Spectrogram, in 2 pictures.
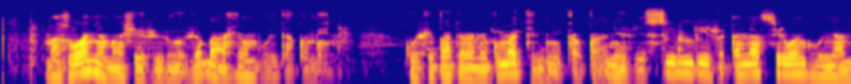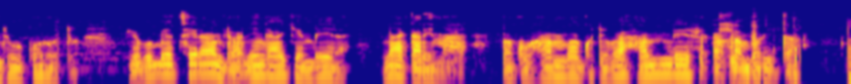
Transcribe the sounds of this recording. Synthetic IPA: mazuwaɲamaʃeʐiɾoʐaɓaːɬamburikakwemeːne | kuʐipataɾane̞kumakrinḭka̰k͡pa̰ne̞ʐisimbiʐakanasirwaŋɡeuɲanʐiukoɾoto | ʐe̞kuɓe̞t͡se̞ɾamutiʋa̰ne̞ŋɡeat͡ʃe̞mbe̞ɾa | naːkaɾemara | pakuɦambakutiʋaɦambe̞ʐa̰kaɬambuɾiːka̰

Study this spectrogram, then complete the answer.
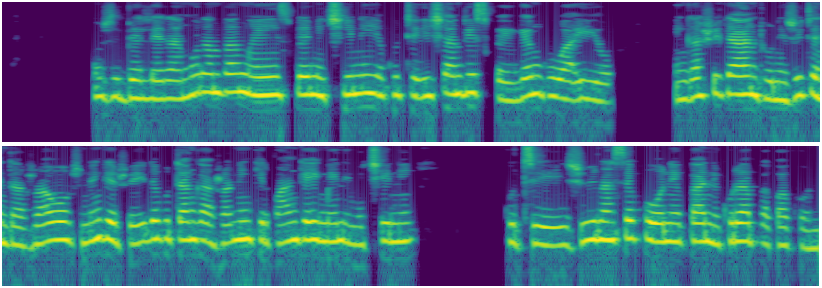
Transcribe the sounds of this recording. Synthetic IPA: muʐibʱe̞ɮe̞ramwuɾambamweiswe̞mit͡ʃinije̞kutiːʃandiswe̞ŋɡe̞ŋɡuʋaijo̞ | iŋɡaʂikantʰune̞ʐite̞ndaʐawo̞ʐine̞ŋɡe̞ʐeiɗekutaŋɡaʐaniŋɡirwaŋɡe̞imwe̞ne̞mit͡ʃini | kutʰiʐinase̞kuo̞ne̞kwane̞kuɾapkakwakoːna

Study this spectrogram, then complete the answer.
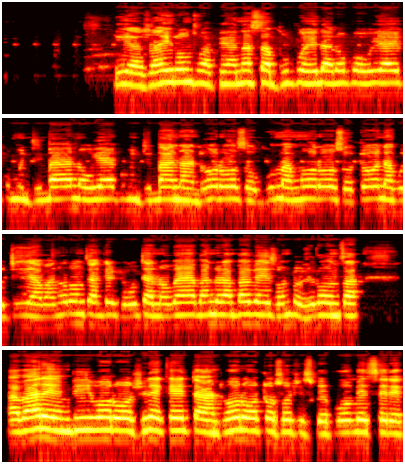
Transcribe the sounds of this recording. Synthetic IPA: ijaʐaiɾo̞nzwapianasabʱuk̬oeɗaɾokoujaikumudʱiɓano̞ujaikumudʱiɓanandoɾoːzo̞ɡʱumamweoɾozo̞toːnakutiːjaʋano̞ɾonzaŋɡe̞ʐeutano̞ʋaʋano̞ɾambaʋeizondoʐiɾo̞ːnza | aʋaɾe̞mbiʋoɾoːʐiɾe̞ke̞tandoɾoto̞ʐo̞ʃiswe̞puoɓe̞t͡seɾe

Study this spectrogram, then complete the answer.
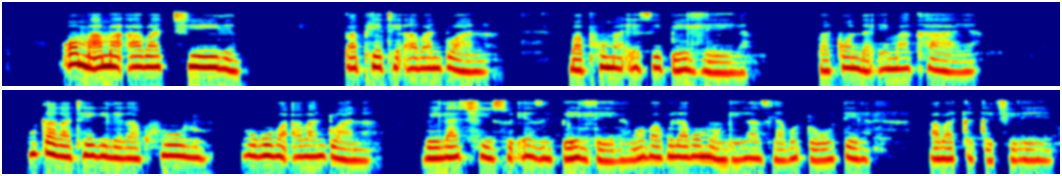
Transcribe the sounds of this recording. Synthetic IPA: ɔmamaʔaβatʰilɛ | βapʰɛtʰɛ̰ʔaβantʼwana | βapʰumaʔesib̥ʱɛɮɛla | βaǃɔndʱaʔɛmakʰaːja | ɣuǃaɣatʰeɣilɛɣakʰulu | uɣuβaʔaβantʼwana | βɛlat͡ʃʰʼiswɛʔezib̥ʱɛɮɛlaŋɔβaɣulaβɔmɔŋɛɣazilaβɔd̥ʱɔɣɔtʼɛlaː | βaǃɛǃet͡ʃʼilɛːjɔ

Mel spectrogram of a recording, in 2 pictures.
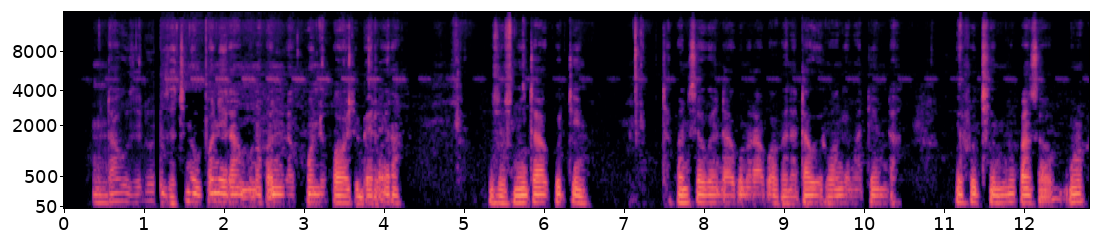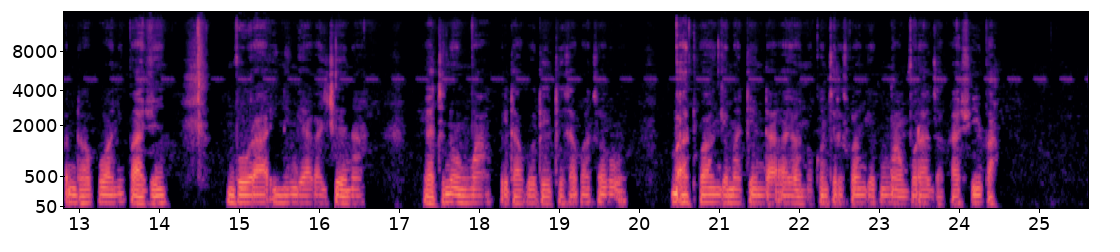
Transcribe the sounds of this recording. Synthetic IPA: mundawud͡ze̞ɗud͡zatino̞fo̞ne̞ɾamuno̞fa̰nirakuonekwaot͡ʃibʱe̞ɮḛɾa | iʐoʐino̞itakuti | tʰḁkwanisekue̞ndakuno̞ɾapwakanatawirwaŋɡe̞mate̞nda | jefutʰimunosmuno̞fanirwakuwanikwaʐi | ɱvuɾaine̞ŋɡe̞jakat͡ʃe̞na | ʐatino̞mwakuitakutitisakwanisakṵ | ɓatwaŋɡe̞mate̞ndaʔajoano̞ko̞nzereswaŋɡe̞kumwaɱvuɾad͡zakaʂiːpa

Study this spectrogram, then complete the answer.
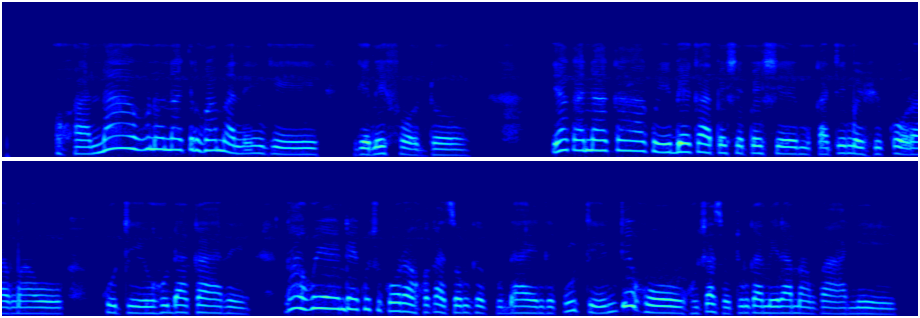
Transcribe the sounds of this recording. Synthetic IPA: ɦanaɦuno̞nakirwamaniŋɡi | ŋɡe̞mifodʱo | jakanakakuiɓe̞kape̞ʃe̞pe̞ʃe̞mukatimwe̞ʐiko̞ɾamwawo | kutiɦuɗakaːre̞ŋɡaɦue̞ndekut͡ʃiko̞ɾaɦwakat͡so̞ŋɡekuɗaiŋɡe̞kutindiɦoɦut͡ʃazo̞tuŋɡamiɾamaŋɡwani

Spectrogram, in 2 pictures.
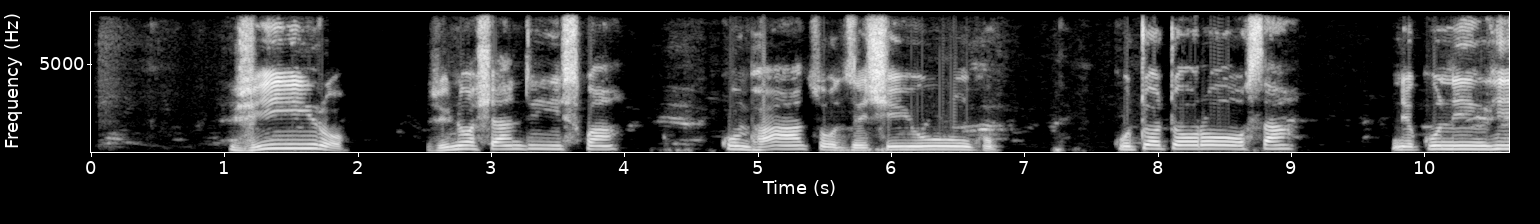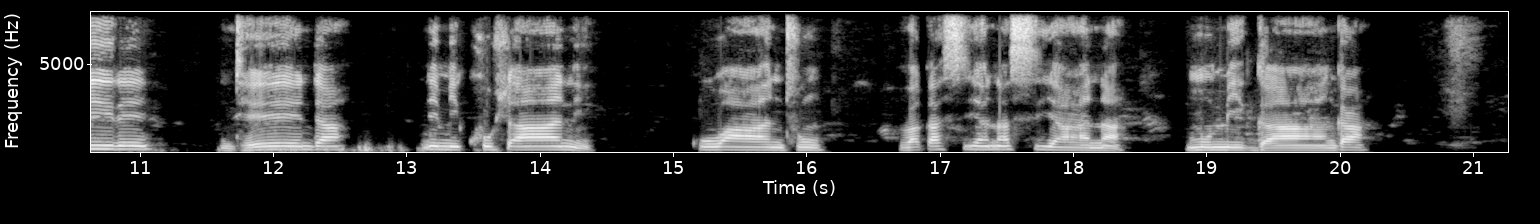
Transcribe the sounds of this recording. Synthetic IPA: ʐiro̞ | ʐino̞ʃandiswa | kumbʱat͡so̞d͡ze̞t͡ʃijuːŋɡu | kuto̞to̞ɾosa | ne̞kuniŋɡire | ndʱe̞ndane̞mikʰuɬani | kuʋantʰu | ʋakasijanasijana | mumiɡʱaːŋɡa

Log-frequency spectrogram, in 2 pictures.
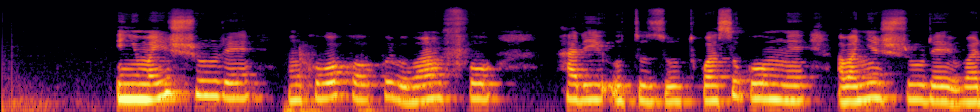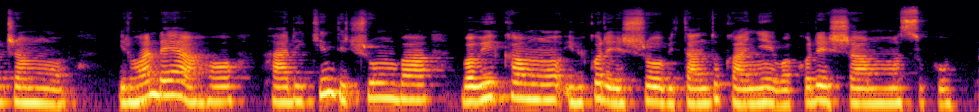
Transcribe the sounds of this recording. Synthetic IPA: iɲumajiʃuːɾe̞ | mukuβo̞kʰo̞kwiːβuβaːɱfu | haɾiutuzutkwaːsuɡumŋe̞aβaɲe̞ːʃuːɾe̞βad͡ʒamŋo̞ | iɾuɦaːnde̞jaːɦo̞ | haɾikiːndit͡ʃuːmba | βaβikamŋo̞ʔiβiko̞ɾe̞ːʃo̞βitaːndukaɲe̞βakʰo̞ɾe̞ʃamumasuku

